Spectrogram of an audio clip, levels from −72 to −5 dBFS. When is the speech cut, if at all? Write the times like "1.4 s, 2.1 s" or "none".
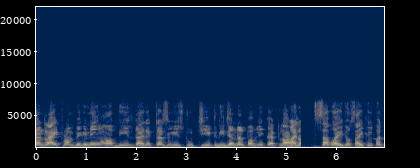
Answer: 5.3 s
